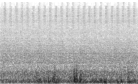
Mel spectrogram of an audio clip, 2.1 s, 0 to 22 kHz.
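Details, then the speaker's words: 1991 BMW E31 850i V12 with 6-speed manual, revived after 7 years off the road and driven on a road trip; a smooth, even idle with no misses, knocks or ticks and no oil-burning smell. "still working beautifully and it still sounds great don't smell any oil burning"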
